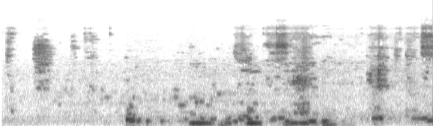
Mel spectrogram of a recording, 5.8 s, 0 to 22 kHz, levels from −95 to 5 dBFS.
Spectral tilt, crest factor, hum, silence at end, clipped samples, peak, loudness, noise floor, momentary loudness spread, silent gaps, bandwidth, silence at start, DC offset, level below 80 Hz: -4 dB/octave; 18 dB; none; 0 s; under 0.1%; -14 dBFS; -32 LUFS; -57 dBFS; 21 LU; none; 10 kHz; 0.1 s; under 0.1%; -52 dBFS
